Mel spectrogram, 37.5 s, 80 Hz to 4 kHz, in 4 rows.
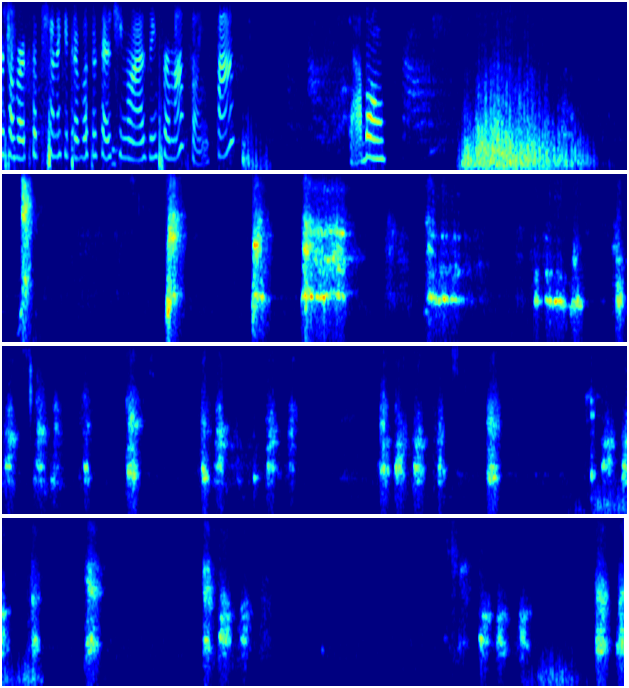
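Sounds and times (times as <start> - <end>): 
speech: 0.0 - 3.8, 5.2 - 5.8
low rumbling noise: 6.8 - 9.1
dogs barking angrily: 9.6 - 10.0, 11.8 - 12.2, 13.1 - 20.9, 21.7 - 23.3, 24.4 - 26.3, 27.5 - 28.8, 29.4 - 29.7, 31.1 - 32.3, 34.8 - 36.2, 37.0 - 37.4.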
